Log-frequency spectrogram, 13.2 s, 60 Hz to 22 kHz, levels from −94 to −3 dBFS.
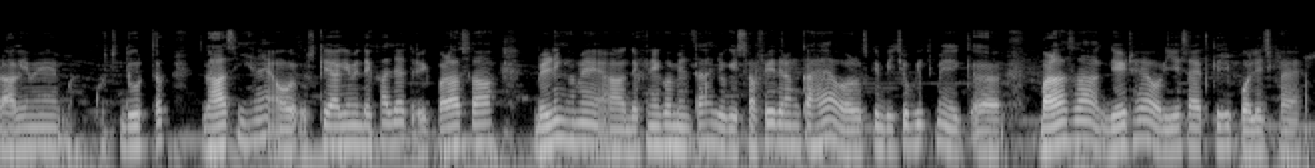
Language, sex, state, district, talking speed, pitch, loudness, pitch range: Hindi, male, Bihar, Bhagalpur, 220 wpm, 130 Hz, -35 LUFS, 125-145 Hz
